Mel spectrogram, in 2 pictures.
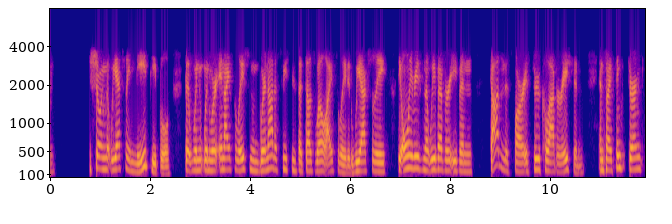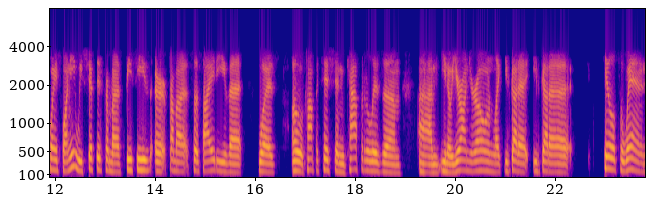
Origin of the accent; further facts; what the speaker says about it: St. Petersburg, Florida, United States; I'm born and raised in St. Pete, so I'm born and raised here in Florida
